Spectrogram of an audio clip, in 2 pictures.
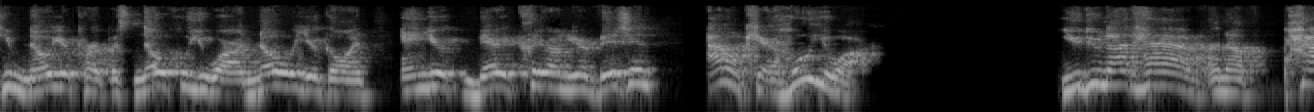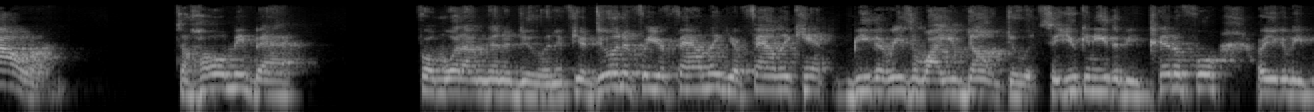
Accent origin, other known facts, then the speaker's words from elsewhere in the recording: Houston, Texas, United States; I'm from Houston. So I was there when the tornadoes and the hurricanes hit back to back to back to back.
